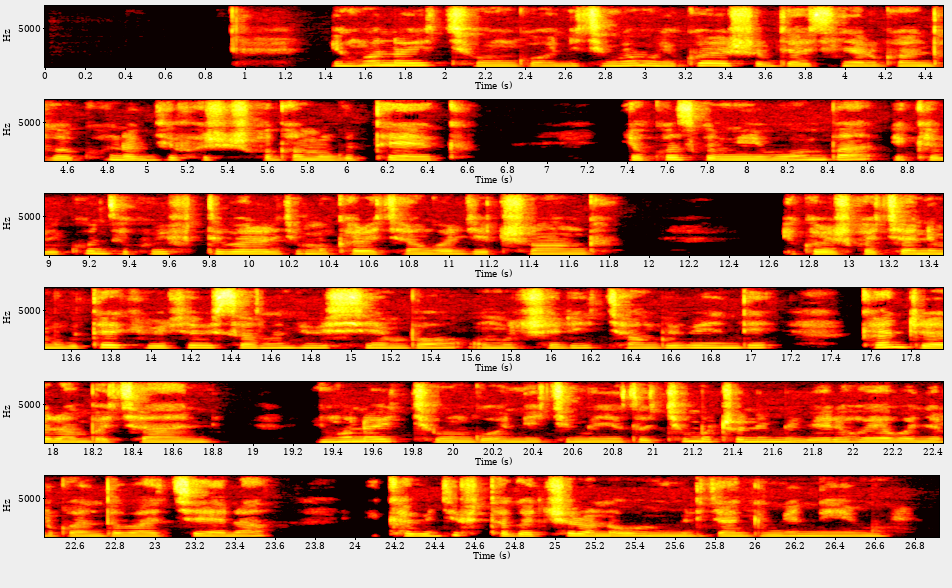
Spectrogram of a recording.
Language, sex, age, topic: Kinyarwanda, female, 18-24, education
